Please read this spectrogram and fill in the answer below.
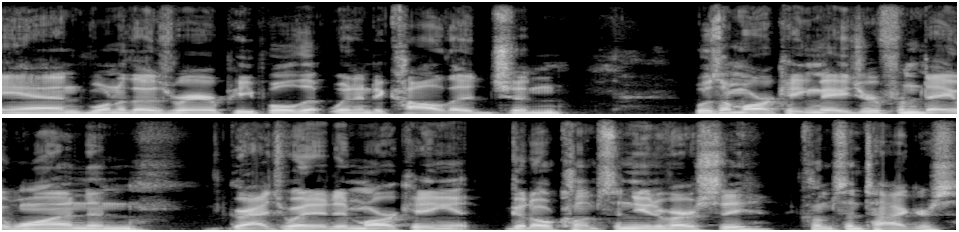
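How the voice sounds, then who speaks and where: A man with a Southern US accent speaks fairly quickly at a fairly low pitch, his loudness very even, on a very clean recording with a silent background. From US South, Greenville, South Carolina. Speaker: entrepreneur and marketing podcast host. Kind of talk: interview. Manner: animated.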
